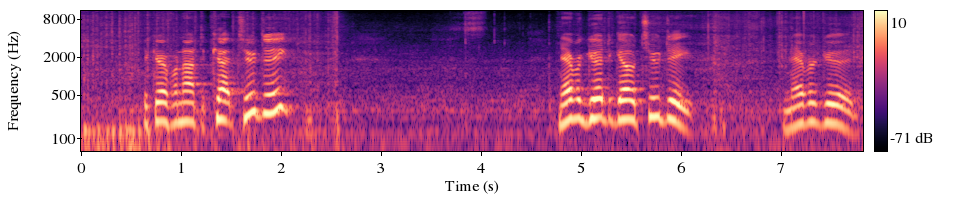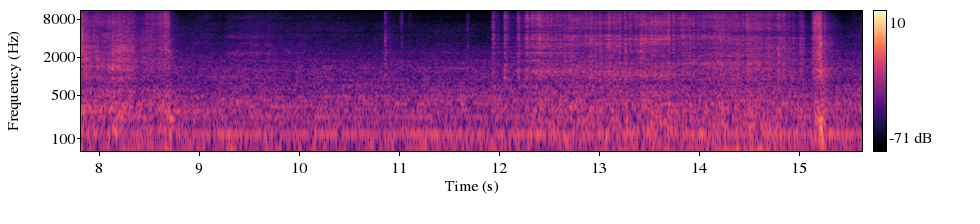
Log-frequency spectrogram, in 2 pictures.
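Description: A blade slices through packing tape on a cardboard box.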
